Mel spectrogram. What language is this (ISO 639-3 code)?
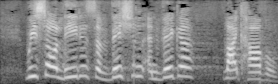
eng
